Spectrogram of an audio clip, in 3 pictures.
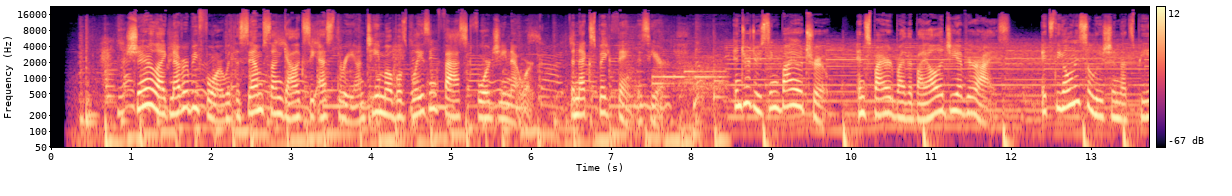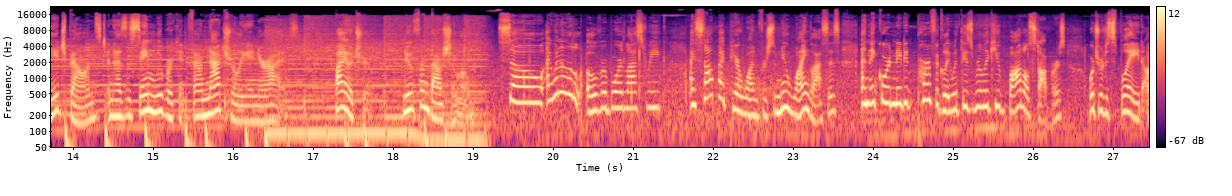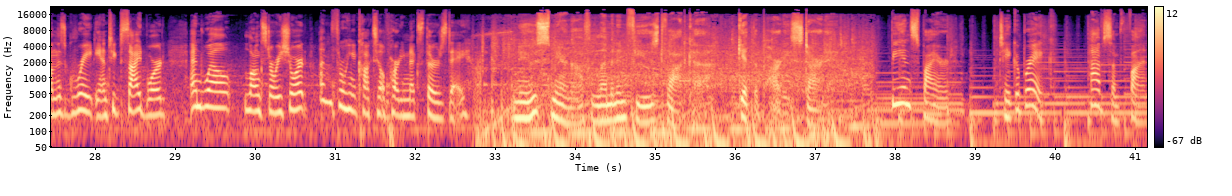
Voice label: Commercial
